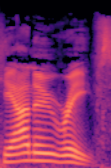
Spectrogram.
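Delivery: very slow, deliberate, careful delivery. Saying a name you always get wrong, slowly and carefully. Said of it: "I'm going to really slow down to say this name".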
